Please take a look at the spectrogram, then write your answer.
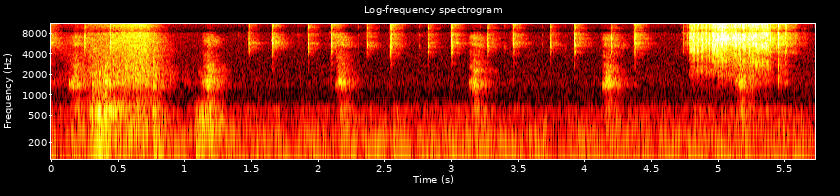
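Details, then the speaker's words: In-wall spring-wound mechanical ventilation fan timer, stuck on, opened for repair: light, quick ticking of several clicks a second from the escapement; normal operation, which can continue clicking after returning to the off position. "That's the normal operation of it. And when you put it back to the upward position, this part shuts the electrical off, and sometimes it does continue clicking just like that."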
